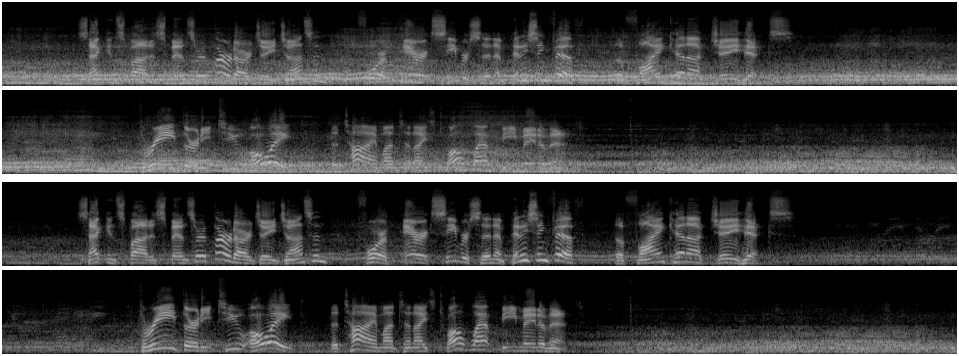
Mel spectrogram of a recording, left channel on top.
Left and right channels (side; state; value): right; quieter; 4.0 dB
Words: Second spot is Spencer. Third, R.J. Johnson. Fourth, Eric Severson. And finishing 5th, the Flying Canuck, Jay Hicks. 3:32:08, the time on tonight's 12-lap B main event.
